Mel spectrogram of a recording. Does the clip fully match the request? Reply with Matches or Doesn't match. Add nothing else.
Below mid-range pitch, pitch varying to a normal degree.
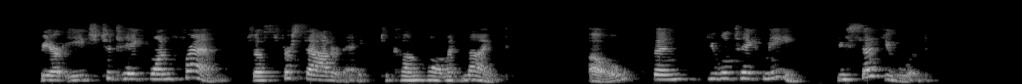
Doesn't match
